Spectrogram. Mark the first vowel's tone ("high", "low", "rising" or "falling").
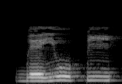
low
